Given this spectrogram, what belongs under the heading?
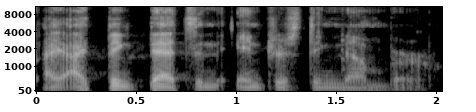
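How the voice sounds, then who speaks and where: Gravelly, deep-voiced man, joking. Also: fast talker, dry recording, studio quality. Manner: joking, teasing, animated. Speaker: podcast co-host. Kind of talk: casual podcast chat.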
